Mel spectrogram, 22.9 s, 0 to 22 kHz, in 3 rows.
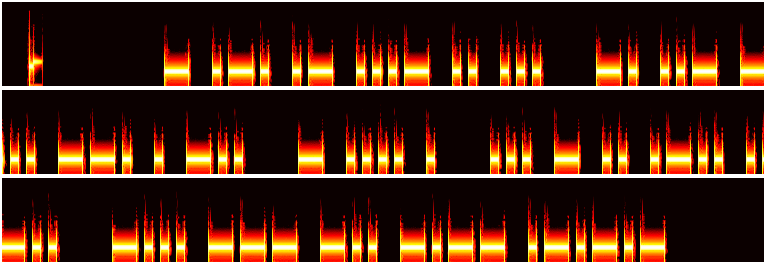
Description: Morse code, heard as a keyed tone, about 14 wpm, 700 Hz. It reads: TRAVIS NUDGED THE STILL BODY.
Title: A Sound Of Thunder 15wpm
